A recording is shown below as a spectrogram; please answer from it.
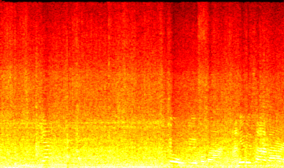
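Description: Street ambience with a steady engine hum that cuts out about two and a half seconds in, followed by people talking.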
